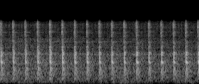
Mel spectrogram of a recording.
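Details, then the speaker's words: Chevrolet Celta 1.0 whose cylinder head was redone without replacing the connecting rod bearings: sharp even metallic knocks about seven per second over a steady idle with all cylinders firing fine; rod knock. "Só bateu biela, alguma biela deles bateu, entendeu? O funcionamento em si do motor, todos os cilindros estão queimando certinho."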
